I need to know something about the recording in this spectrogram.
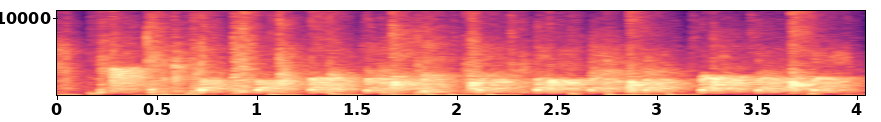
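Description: People applauding: a dense, steady run of hand claps.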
